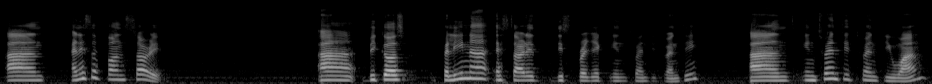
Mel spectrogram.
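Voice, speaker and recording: A man's voice: high-pitched, a bit bright, clear, resonant tone. Venezuelan man giving a conference talk. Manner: earnest, plain explaining with frequent fillers. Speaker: conference speaker. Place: conference hall.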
